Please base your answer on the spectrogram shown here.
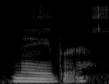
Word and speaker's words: neighbor: like our keyword a usually followed by t but here it is not we have e i g h all making one sound that long a sound consonant and or is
